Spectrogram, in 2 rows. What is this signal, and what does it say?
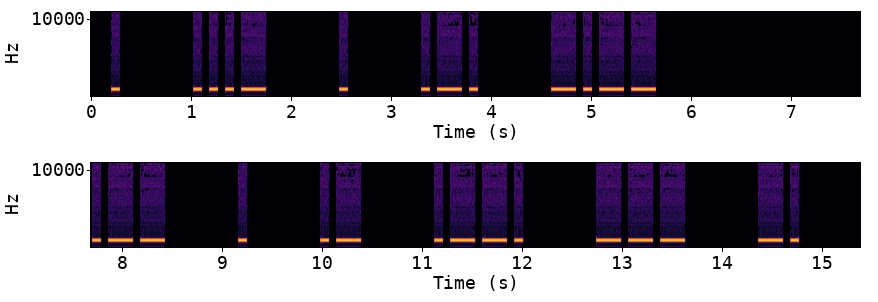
Morse code, heard as a keyed tone, about 15 wpm, spaced as for 8 wpm, 1000 Hz. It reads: EVERY WEAPON
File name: qotdfiles / 8wpm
